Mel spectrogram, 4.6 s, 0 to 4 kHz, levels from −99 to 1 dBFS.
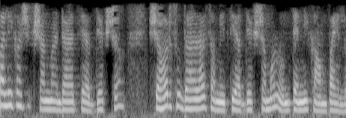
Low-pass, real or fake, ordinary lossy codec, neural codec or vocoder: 3.6 kHz; fake; MP3, 32 kbps; codec, 16 kHz in and 24 kHz out, 1 kbps, XY-Tokenizer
